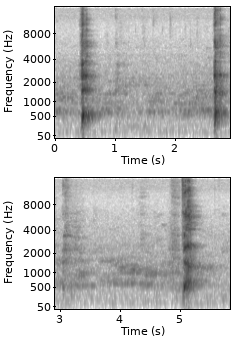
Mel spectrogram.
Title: My hiccups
